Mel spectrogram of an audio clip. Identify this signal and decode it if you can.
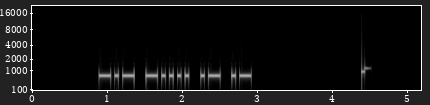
Morse code, heard as a keyed tone, about 20 wpm, 700 Hz. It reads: K6AA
